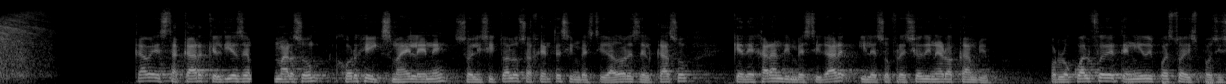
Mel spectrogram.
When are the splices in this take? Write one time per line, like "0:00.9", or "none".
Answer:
none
